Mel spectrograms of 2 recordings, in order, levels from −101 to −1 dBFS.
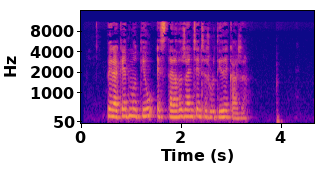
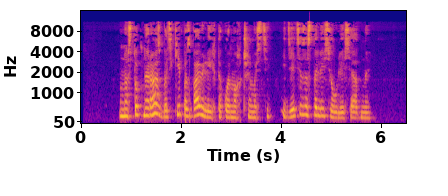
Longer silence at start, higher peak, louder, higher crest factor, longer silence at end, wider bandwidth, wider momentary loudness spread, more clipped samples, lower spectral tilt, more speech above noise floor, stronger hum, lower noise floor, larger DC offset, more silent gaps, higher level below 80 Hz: second, 0.5 s vs 0.75 s; second, -4 dBFS vs 0 dBFS; second, -25 LUFS vs -17 LUFS; about the same, 22 dB vs 18 dB; about the same, 0.7 s vs 0.7 s; about the same, 11.5 kHz vs 12 kHz; about the same, 11 LU vs 11 LU; neither; about the same, -3.5 dB/octave vs -3 dB/octave; about the same, 48 dB vs 48 dB; neither; first, -73 dBFS vs -66 dBFS; neither; neither; about the same, -58 dBFS vs -58 dBFS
